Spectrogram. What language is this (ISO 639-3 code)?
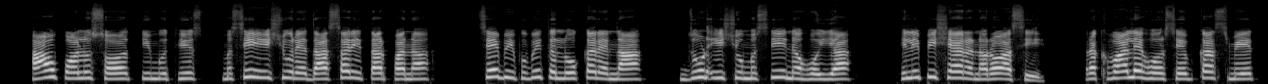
kfx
